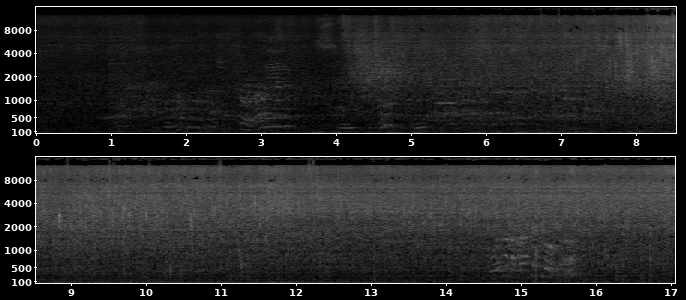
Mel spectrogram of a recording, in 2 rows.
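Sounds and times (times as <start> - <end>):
food sizzling in hot oil: 4.2 - 17.0.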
